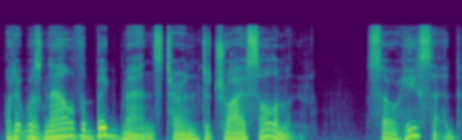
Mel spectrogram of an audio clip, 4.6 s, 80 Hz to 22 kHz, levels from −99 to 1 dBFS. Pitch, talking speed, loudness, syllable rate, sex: 120 Hz, 180 wpm, -19 LUFS, 4.0 syllables/s, male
